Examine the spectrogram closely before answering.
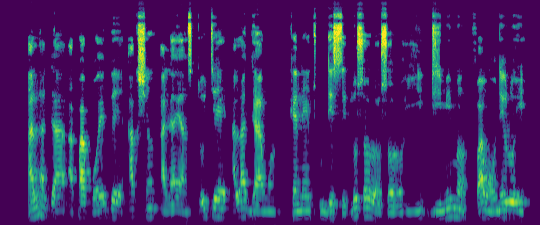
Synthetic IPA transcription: a˧la˦˨ɡa˧a̰˨k͡pa˧k͡pɔ˨˦ɛ˧ɡ͡bɛ˦a˦kʃɔ̃˦˨na˨la˧jã˨sto˨˦d͡ʒɛ˦a˧la˦ɡa˧a˨w̃ɔ̃˧ | kɛ˧nɛ̃˧tu˨de˧se˨lo˦sɔ˦˨ɾɔ˨sɔ˨ɾɔ˨ji˨˦di˨˦mĩ˦mã˦˨fo˦a˦˨w̃ɔ̃˧o˧nĩ˦ɾo˦jĩ˦˨

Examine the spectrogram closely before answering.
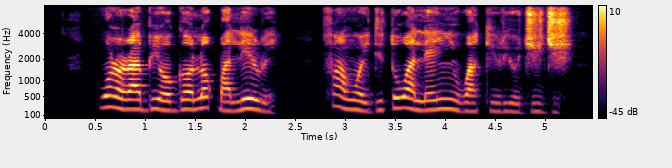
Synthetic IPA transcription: wɔ̃˦ɾ̃ɔ̃˦˧ɾa˧bi˧ɔ˨ɡɔ̃˦˧lɔ˦k͡pa˨le˦˨ɾe˨ | fũ˦a˦˨w̃ɔ̃˧i˨di˨˦to˦wa˦˨lɛ˨˦j̃ĩ˦˨wa˧ki˧ɾi˧˦o˨d͡ʒi˨d͡ʒi˨

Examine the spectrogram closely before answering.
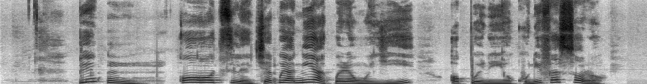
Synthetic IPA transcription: b̥ĩ˦˨ | o˦ɔ˦ti˧lɛ˨d͡ʒɛ˨˦k͡pe˦a˧nĩ˦a˦˨k͡pɛ˧ɾɛ˧˨w̃ɔ̃˨jiː˨˦ | ɔ˧k͡pu˨e˨nĩ˨j̃ɔ̃˨kʰu˨nĩ˨˦fɛ˦sɔ˦˨ɾɔ˨

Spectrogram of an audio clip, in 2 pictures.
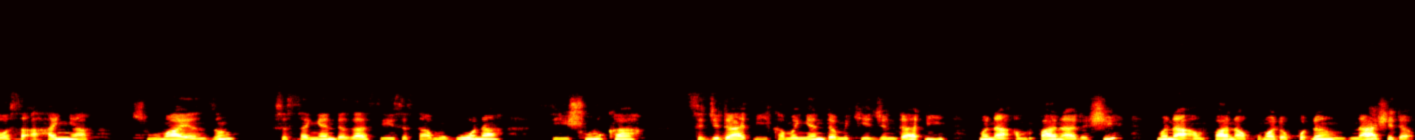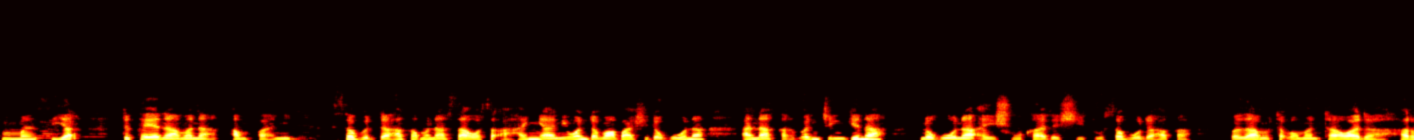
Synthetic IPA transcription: wɐ˦su˦ʔa̰˨ha˦ɲjaː˨ | suː˦maː˦jɐ˨nzʊ˦n | su˨sɐ˦ɲjɐ˦nda˨zaː˦su˨ji˦su˨saː˨mu˦ɡʷoː˦naː˦ | su˨jʃuː˦kʰaː˨ | su˨d͡ʒi˦daː˦ɗiː˦kɐ˨mɐ˦ɲjɐ˦nda˨mʊ˦kʲʰeː˨d͡ʒɪ˦ndaː˦ɗiː˦ | mʊ˦naː˨ʔa˨mɸaː˦naː˨da˨ʃi˦ʔ | mʊ˦naː˨ʔa˨mɸaː˦naː˨kʷʊ˦ma˦da˨kʷʊ˦ɗɪ˦nːaː˦ʃi˨da˨ʔɪ˦mːɐ˦nsɪ˦jɐ˦r | d̥ʊ˦ka˨jɐ˦naː˨mɐ˦na˨ʔa˨mɸaː˨niː˦ | sɐ˦boː˨da˨ɦa˦ka˨mʊ˦naː˨sa˦˨wɐ˦su˦ʔa˨ha˦ɲjaː˨neː˦wɐ˦nda˨maː˦baː˦˨ʃi˦da˨ɡʷoː˦naː˦ʔa˦naː˨kɐ˨rɓɐ˦nd͡ʒɪ˨ŋɡʲɪ˦naː˨ | na˦ɡʷoː˦naː˦ʔa˨ji˦ʃuː˦kaː˨da˨ʃi˦toː˨sɐ˦boː˨da˨ɦa˦ka˨ | b̥aː˨zaː˦mu˨tɐ˦ɓa˨mɐ˦ntaː˦waː˦da˨ha˦

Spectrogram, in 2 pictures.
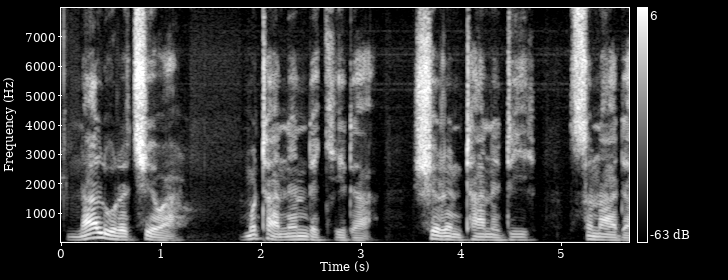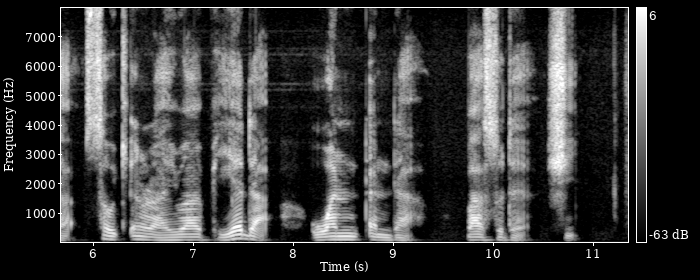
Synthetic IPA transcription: na˦luː˨ɽa˦t͡ʃeː˦˨waː˨ | mʊ˦taː˨nɛ˦nda˨kʲʰeː˨da˨ | ʃɪ˦ɽɪ˨ntʰaː˦nɐ˨diː˦ | sʊ˦naː˨da̰˨sa˦wkʲʼɪ˦nɽaː˨jʊ˦waː˦ɸɪ˨je˦da̰˨ | wɐ˦nɗɐ˨nda̰˨ | baː˦su˦da̰˨ | ʃḭ˦ʔ

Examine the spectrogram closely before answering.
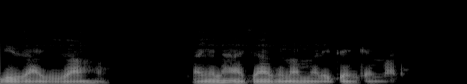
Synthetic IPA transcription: ɡi˨za˨d͡ʒi˨zʊ˨a˦ɦʊ˨ | na˨ɲe˦la˦a˨t͡ʃa˦zʊ˨na˦m̩˦ma˨ɾi˦te˦ŋ̩˨ke˦m̩˦ma˨da˨

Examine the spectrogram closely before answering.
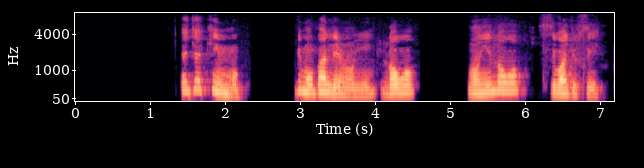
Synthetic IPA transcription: ɛ˧d͡ʒɛ˦ki˦mɔ̃˨ | bi˦mo˧ba˦le˧ɾ̃ɔ̃˨j̃ĩ˨˦lɔ˦wɔ˦ | ɾ̃ɔ̃˨j̃ĩ˨˦lɔ˦wɔ˦ | si˨˦wa˦d͡ʒu˦se˧

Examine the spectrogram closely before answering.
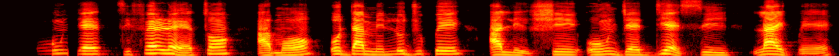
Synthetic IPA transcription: o˧hũ˦d͡ʒɛ˧ | ti˧fɛ˦ɾɛ˦˨˦tɔ̃˦ | a˦˨mɔ̃˨˦ | o˦da˦mĩ˧lo˦d͡ʒu˦k͡pe˦ | a˧le˨ʃe˧o˧hũ˦d͡ʒɛ˧di˦ɛ˦˨si˧ | la˦i˦˨k͡pɛ˨˦

